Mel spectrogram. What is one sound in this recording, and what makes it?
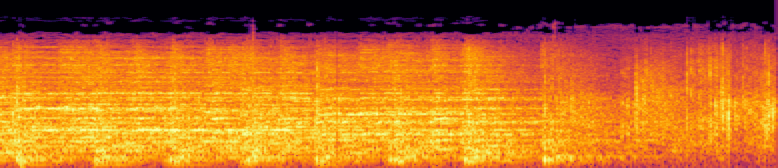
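A folk ensemble plays and sings loudly in a large hall.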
